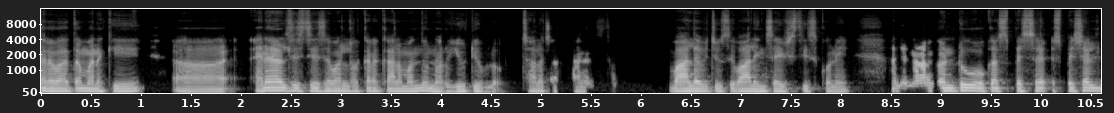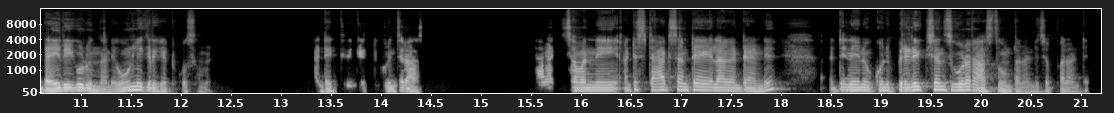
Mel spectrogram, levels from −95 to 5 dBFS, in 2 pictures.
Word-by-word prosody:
తర్వాత 105 -1 +3
మనకి 105 0 0 0.6
ఆహ్, 95 -1 -2 0.4
అనాలిసిస్ 120 -2 +3
చేసేవాళ్ళు 105 -1 +1
రకరకాల 105 0 -1
మంది 110 +4 +1
ఉన్నారు 90 -4 -1
యూట్యూబ్‌లో 95 -4 -3 0.3
చాలా 100 -1 -3
చాలా - - -9
చానల్స్. 90 -2 -8 0.7
వాళ్ళవి 105 -1 +4
చూసి 100 0 -3
వాళ్ళ 100 0 +3
ఇన్సైట్స్ 100 -1 -2
తీసుకొని, 95 -2 -5 0.5
అంటే - - -4
నాకంటూ 115 +2 +3 0.2
ఒక 115 - -2
స్పెస 105 -1 -3 0.3
స్పెషల్ 120 +2 0
డైరీ 110 +4 +7
కూడా 120 -3 +6
ఉందండి 90 -1 -3
ఓన్లీ 150 +1 +5
క్రికెట్ 100 -2 -2
కోసమే. 85 0 -13 1.0
అంటే 105 0 -3
క్రికెట్ - - -9
గురించి 110 +2 -1
రాస్ 95 0 -2 1.1
స్టాట్స్ 120 +1 -6
అవన్నీ 120 0 +2 0.2
అంటే 125 +6 -3
స్టాట్స్ 140 +2 -1
అంటే 145 +2 +2
ఎలాగంటే 120 -2 +1
అండి 130 +10 -1 0.6
అంటే 135 - -3
నేను 125 0 +4
కొన్ని 125 -3 +1
ప్రిడిక్షన్స్‌స్ 145 +1 +3
కూడా 135 - +5
రాస్తూ 110 +1 -1
ఉంటానండి 85 -3 -8
చెప్పాలంటే. 85 -4 -9
105 Hz, 135 wpm, -22 LUFS, 100-120 Hz, 1.1 s, డైరీ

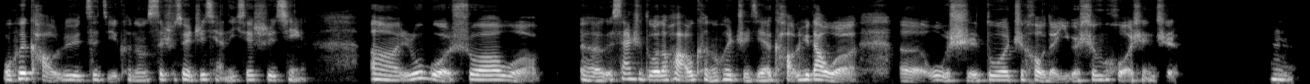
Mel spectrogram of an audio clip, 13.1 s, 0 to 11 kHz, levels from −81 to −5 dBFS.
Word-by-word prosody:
我 - - 0
会 220 +5 +10
考 220 - -3
虑 175 -2 0
自 170 +3 -4
己 180 - -9
可 185 - -11
能 150 -1 -7
40 190 +4 -3
岁 185 -1 +2
之 185 +2 -1
前 190 - -6
的 - - -8
一 - - -8
些 170 +2 -3
事 175 -1 -3
情。 165 0 -5 0.6
呃， 190 -5 0
如 220 +5 +3
果 450 - +4
说 180 -2 +3
我， 165 -3 -3 0.4
呃， 155 -4 -1
30 210 -1 -1
多 170 -2 +6
的 175 - +3
话 170 - +2
我 165 - +4
可 175 - -3
能 150 - -4
会 190 0 +2
直 180 -7 -5
接 150 +2 +1
考 - - -2
虑 180 +1 +3
到 185 0 +5
我， - - +2 0.4
呃， - - -2
50 385 - -1
多 170 -1 +1
之 170 0 -4
后 475 - +1
的 - - -2
一 - - -9
个 - - -3
生 175 -1 -2
活 475 - -1
甚 - - -6
至。 450 -2 -7 0.9
嗯。 195 -1 -3
180 Hz, 215 characters per minute, -21 LUFS, 170-210 Hz, 0.9 s, 会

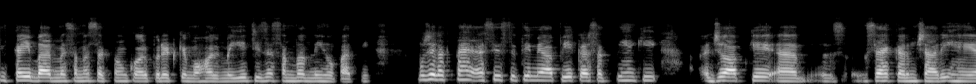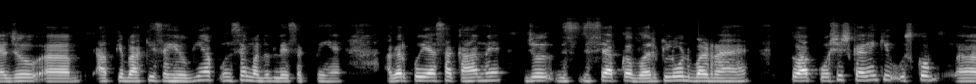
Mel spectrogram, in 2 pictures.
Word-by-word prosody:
कई 185 0 +6
बार 165 -2 +6
मैं 160 +1 -1
समझ 165 +1 -4
सकता 155 - -4
हूँ, 155 - -3
कॉर्पोरेट 150 +1 -1
के 155 - -2
माहौल 140 0 -1
में 145 +1 -4
ये 155 +2 -1
चीज़ें 165 +1 -3
संभव 160 -1 -2
नहीं 150 0 -2
हो 145 - -3
पाती। 140 0 -5 0.5
मुझे 220 +3 +5
लगता 215 0 0
है, 215 -2 +2
ऐसी 185 +3 -2
स्थिति 200 0 -3
में 190 -1 0
आप 180 -1 +3
ये 175 - +3
कर 175 0 +3
सकती 165 +2 -6
हैं 185 -1 -4
कि 185 0 -6 0.5
जो 175 +4 +3
आपके 170 +1 +4
अ, 150 -1 +3 0.4
स 140 - -18 0.3
सह 170 -1 +6
कर्मचारी 155 0 +2
हैं 150 -1 -2
या 145 0 +1
जो 160 0 +1
अ, 145 0 +1 0.2
आपके 150 +3 -3
बाकी 155 +3 0
सहयोगी 155 0 -2
हैं, 200 - +1
आप 200 - -2
उनसे 175 +3 -4
मदद 155 -3 -3
ले 150 - 0
सकती 145 0 -10
हैं। 140 0 -8 0.5
अगर 170 +4 +4
कोई 175 +2 +1
ऐसा 175 +1 +3
काम 165 +1 0
है, 185 +1 -1 0.3
जो 175 +2 +1
जिस 150 0 -10
जिससे 160 +3 +1
आपका 170 +1 +3
वर्कलोड 175 +5 +1
बढ़ 160 -1 +5
रहा 150 -1 +1
है, 155 +3 -6 0.4
तो 175 - 0
आप 170 0 +6
कोशिश 170 +5 -4
करें 190 +2 +1
कि 215 - -6
उसको 195 +2 -2 0.3
अ, - - -1
165 Hz, 210 wpm, -17 LUFS, 150-180 Hz, 0.5 s, कई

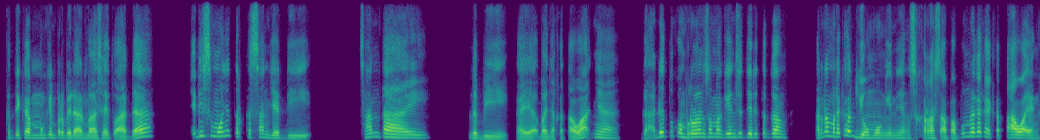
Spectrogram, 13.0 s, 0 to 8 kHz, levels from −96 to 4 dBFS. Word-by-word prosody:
Ketika 160 +1 0
mungkin 155 +2 -5
perbedaan 135 -4 +3
bahasa 130 0 +1
itu - - -5
ada, 220 - +3 0.5
jadi 265 - -4
semuanya 255 +1 0
terkesan 190 -6 -5
jadi 135 -3 -4 0.6
santai, 175 -6 +1 0.5
lebih 125 -4 -4
kayak 115 -1 -1
banyak 115 +1 -1
ketawanya, 160 +11 +1 0.5
gak - - -6
ada 465 - +7
tuh 255 - -17
obrolan 200 -1 +2
sama 205 0 -1
gen 195 +1 -1
Z 200 0 -7
jadi 190 0 +1
tegang, 200 -2 +1 0.4
karena 255 - +1
mereka 235 +4 +3
diomongin 150 - -1 0.2
sekeras 140 -1 0
apapun 200 - -1
mereka 240 +1 +4
kayak 210 -4 -3
ketawa 165 0 +6
yang 135 -1 -3
170 Hz, 150 wpm, -24 LUFS, 140-205 Hz, 0.6 s, ada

